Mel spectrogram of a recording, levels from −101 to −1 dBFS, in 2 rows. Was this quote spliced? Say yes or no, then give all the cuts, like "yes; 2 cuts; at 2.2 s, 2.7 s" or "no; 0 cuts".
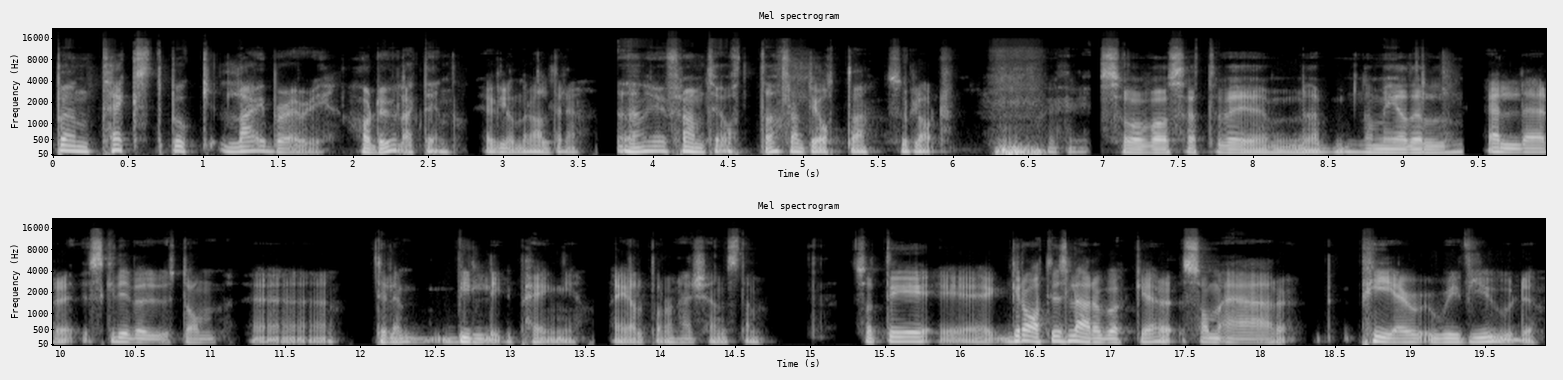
yes; 3 cuts; at 2.7 s, 6.9 s, 9.4 s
